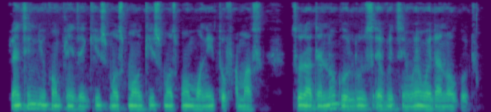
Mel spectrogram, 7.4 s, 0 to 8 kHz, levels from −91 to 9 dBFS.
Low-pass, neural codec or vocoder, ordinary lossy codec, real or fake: 7.2 kHz; vocoder, 44.1 kHz, 128 mel bands every 256 samples, BigVGAN v2; AAC, 48 kbps; fake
